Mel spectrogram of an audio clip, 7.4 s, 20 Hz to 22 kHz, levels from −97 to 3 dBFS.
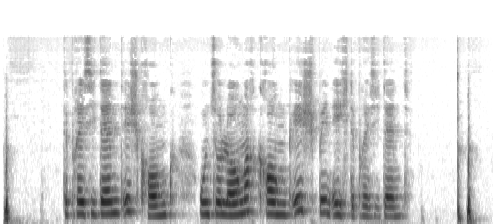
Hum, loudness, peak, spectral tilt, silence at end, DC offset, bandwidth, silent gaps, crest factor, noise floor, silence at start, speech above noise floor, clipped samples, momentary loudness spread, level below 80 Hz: none; -22 LUFS; -4 dBFS; -7 dB/octave; 0.3 s; under 0.1%; 11.5 kHz; none; 20 dB; -75 dBFS; 0.05 s; 54 dB; under 0.1%; 15 LU; -56 dBFS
